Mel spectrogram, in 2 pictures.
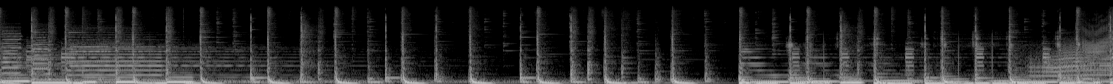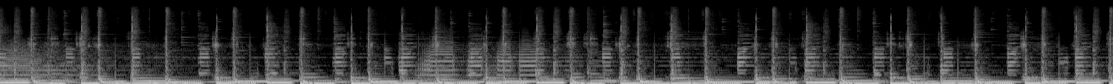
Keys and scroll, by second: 1.5 1, 2.1 shift+z, 4.6 1, 6.6 shift+z, 17.9 1, 20.4 shift+z, 21.5 g, 21.9 z.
